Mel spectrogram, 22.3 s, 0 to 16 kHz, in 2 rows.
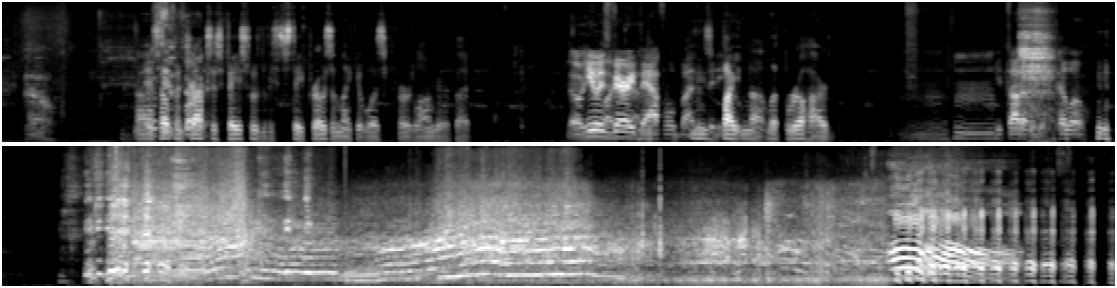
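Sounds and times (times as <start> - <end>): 
speech: 1.3 - 4.8, 5.6 - 8.4, 9.0 - 15.8, 20.2 - 21.7
laughter: 11.7 - 14.5, 19.8 - 22.2
car engine revving and accelerating: 12.2 - 20.1.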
